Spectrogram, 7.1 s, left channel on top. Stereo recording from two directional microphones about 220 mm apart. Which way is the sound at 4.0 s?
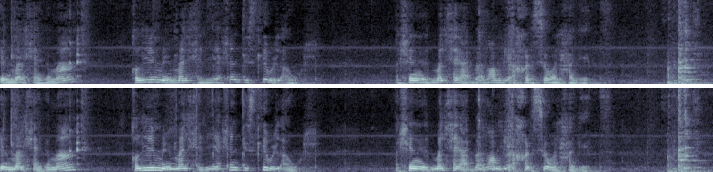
45° right (ahead or behind).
